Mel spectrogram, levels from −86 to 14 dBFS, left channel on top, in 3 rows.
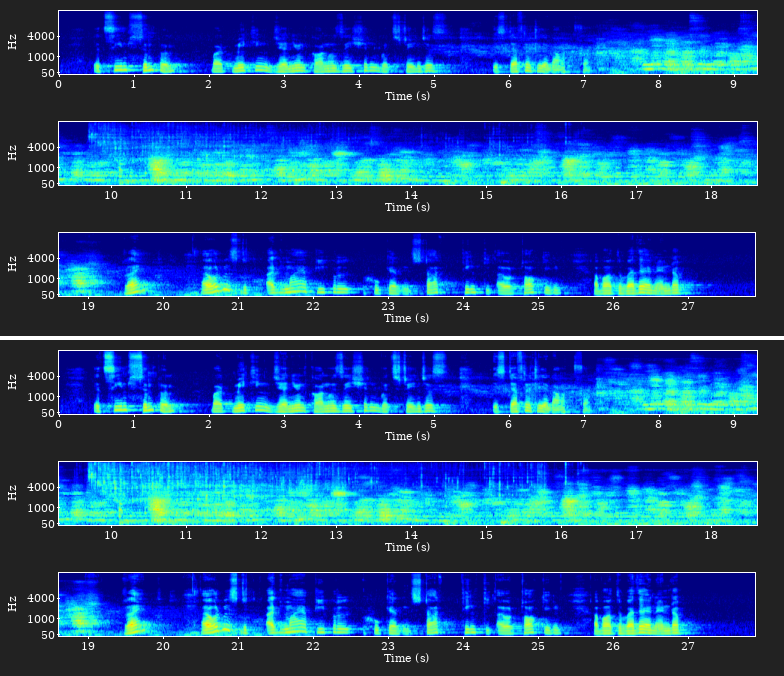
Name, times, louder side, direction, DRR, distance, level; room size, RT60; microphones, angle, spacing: voice 1, 0.5-1.6 2.0-5.5 5.8-7.1 19.0-19.1 19.5-19.8 20.3-23.7 24.0-27.0, right 2 dB, 40° right, 13 dB, 1.1 m, -32 dB
sound 1, 5.0-22.0, equal, 10° left, 1.8 m, -50 dB
sound 2, 7.2-19.2, right 2 dB, 60° right, 3.3 m, -33 dB
voice 2, 7.8-18.6, equal, 40° left, -1 dB, 6.1 m, -39 dB
Liquid, 9.5-16.4, right 6 dB, 80° right, 1.6 m, -38 dB
25.5 x 12.5 x 8.8 m, 0.80 s
head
